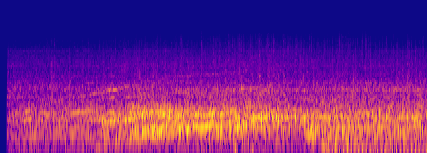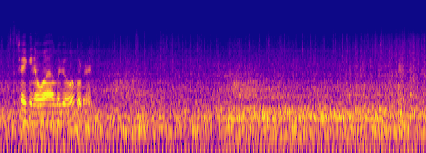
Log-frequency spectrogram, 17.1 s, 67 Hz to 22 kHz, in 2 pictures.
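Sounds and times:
car interior road noise: 0:00.2 - 0:17.0
fast low fluttering: 0:00.2 - 0:17.0.

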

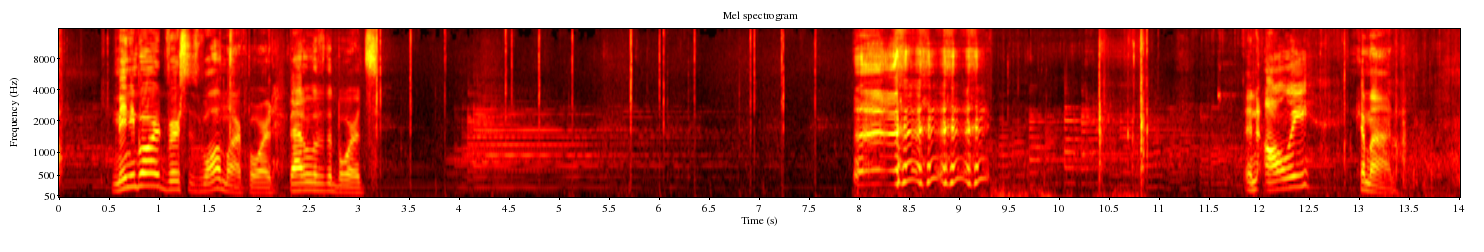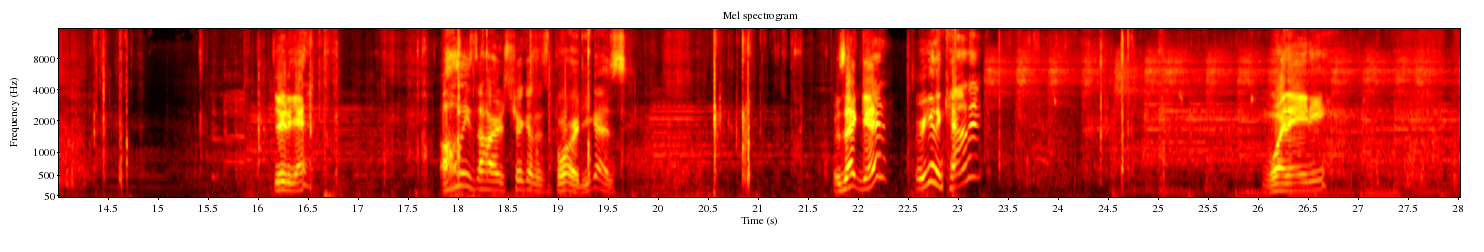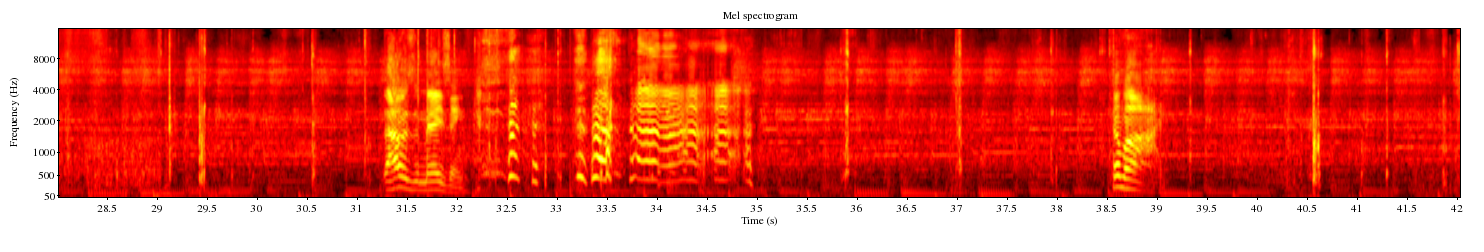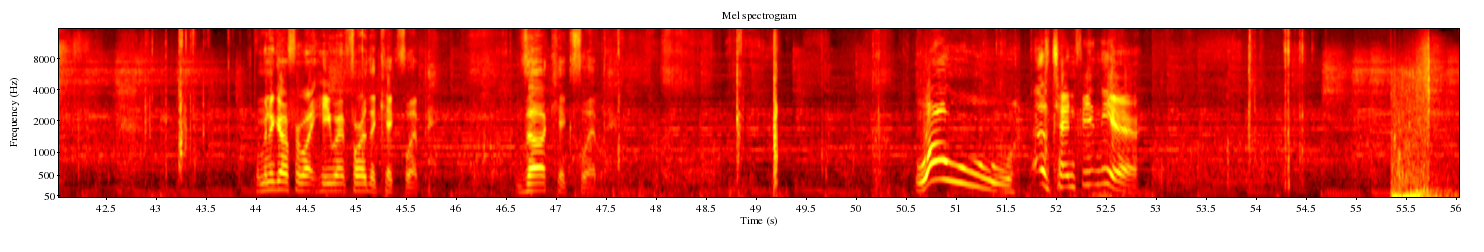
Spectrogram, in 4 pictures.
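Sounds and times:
background music: 0:00.0 - 0:03.0, 0:03.6 - 0:18.9, 0:22.6 - 0:56.0
skateboard wheels rolling: 0:08.3 - 0:56.0
skateboard rolling on hard court: 0:12.6 - 0:14.8, 0:23.4 - 0:31.7, 0:47.4 - 0:50.5, 0:52.8 - 0:56.0
background music with bass line: 0:54.8 - 0:56.0.

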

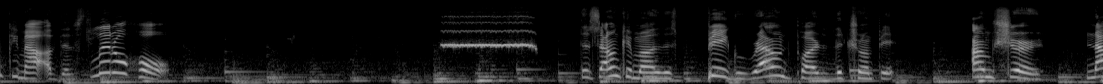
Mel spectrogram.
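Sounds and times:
soft background music: 0:00.0 - 0:11.0
toy trumpet toot: 0:04.4 - 0:05.4.

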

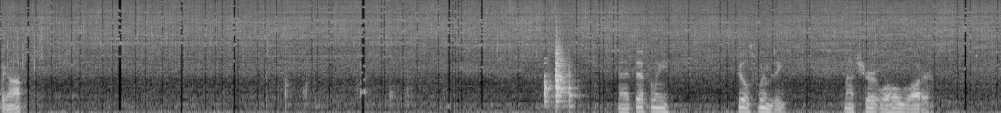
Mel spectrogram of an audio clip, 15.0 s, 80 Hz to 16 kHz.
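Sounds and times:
high-pitched hiss: 0:08.2 - 0:10.2, 0:11.0 - 0:15.0.

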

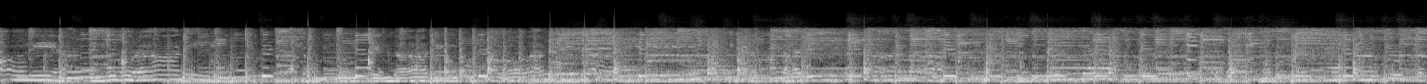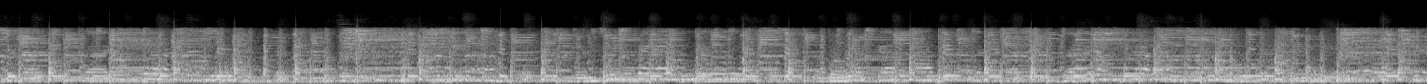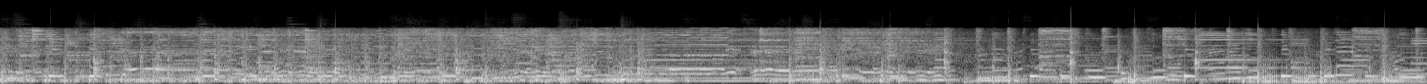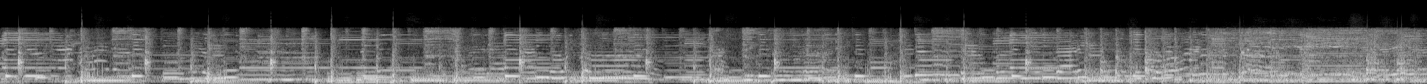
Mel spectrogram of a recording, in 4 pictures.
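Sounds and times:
live rock band playing: 0:00.0 - 0:57.0.

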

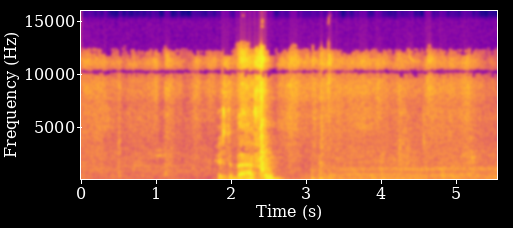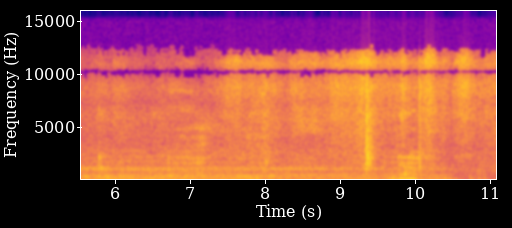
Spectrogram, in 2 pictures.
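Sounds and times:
steady low hum: 0:02.7 - 0:11.0.

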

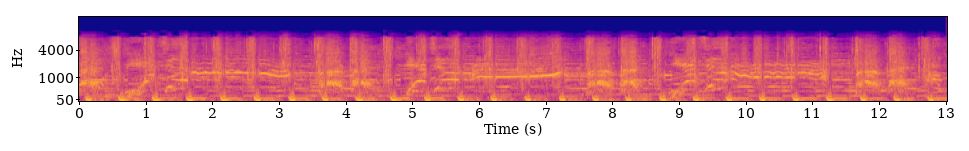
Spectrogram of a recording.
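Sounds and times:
crowd noise: 0:00.0 - 0:13.0
live heavy metal band: 0:00.0 - 0:13.0.

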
